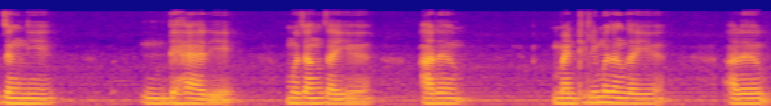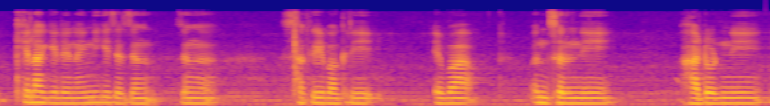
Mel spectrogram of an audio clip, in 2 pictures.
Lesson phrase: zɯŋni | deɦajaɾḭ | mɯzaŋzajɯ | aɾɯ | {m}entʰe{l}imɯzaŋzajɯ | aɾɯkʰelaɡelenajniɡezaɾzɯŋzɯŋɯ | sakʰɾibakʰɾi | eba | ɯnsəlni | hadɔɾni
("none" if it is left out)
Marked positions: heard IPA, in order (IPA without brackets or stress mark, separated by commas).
m, l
